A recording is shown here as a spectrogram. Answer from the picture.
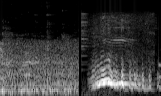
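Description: A steady outdoor noise, cut off about a second in by a loud, drawn-out vocal exclamation from a man that rises and then falls in pitch, typical of an inserted comedy-clip reaction sound.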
